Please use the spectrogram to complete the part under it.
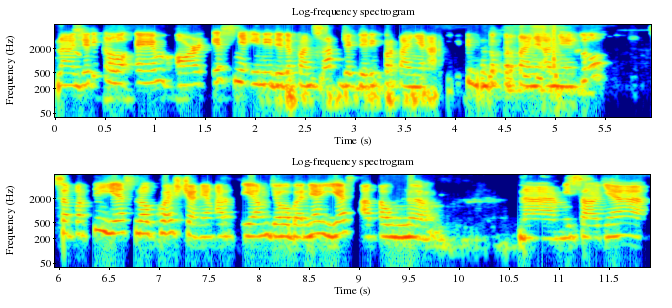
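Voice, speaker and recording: A woman's voice: a little high, fairly even intonation, normal speed, a bit bright. A woman with an Indonesian accent teaching English grammar informally, explaining and repeating example sentences. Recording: dull audio with clear background noise.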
